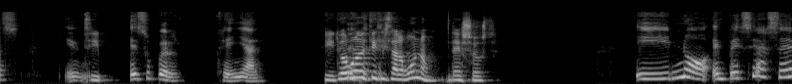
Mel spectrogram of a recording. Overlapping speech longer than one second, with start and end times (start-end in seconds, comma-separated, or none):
none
